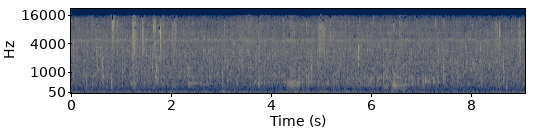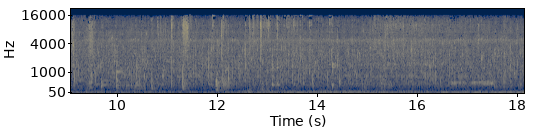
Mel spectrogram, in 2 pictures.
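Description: Water from a jug, filled at a fountain, pours steadily into a saucepan in a continuous splashing trickle that runs the whole time, bright and hissy, with a few louder sloshes and gurgles breaking through now and then.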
